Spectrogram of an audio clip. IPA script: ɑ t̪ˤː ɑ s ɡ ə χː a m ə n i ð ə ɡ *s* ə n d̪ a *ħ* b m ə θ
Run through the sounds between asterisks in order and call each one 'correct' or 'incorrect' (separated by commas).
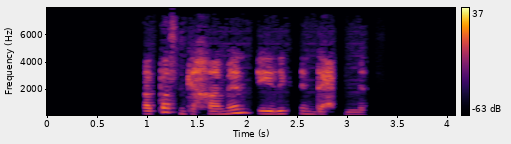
incorrect, correct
